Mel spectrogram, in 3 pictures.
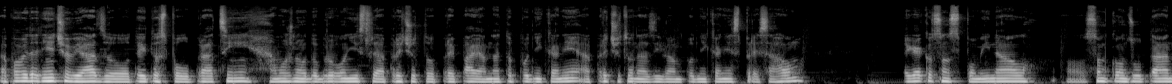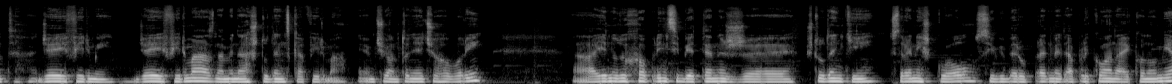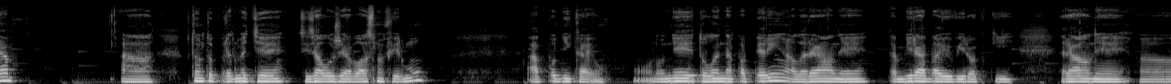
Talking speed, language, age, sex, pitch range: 140 wpm, Slovak, 20-39, male, 125-135 Hz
